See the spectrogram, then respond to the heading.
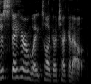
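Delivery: ordinary delivery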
